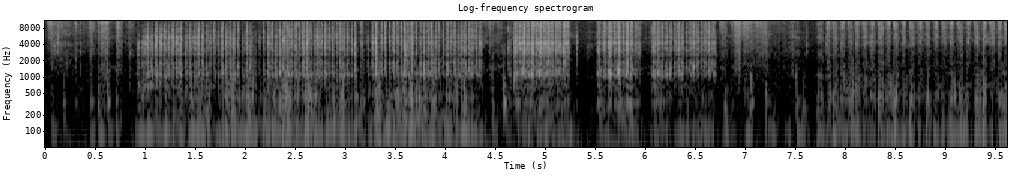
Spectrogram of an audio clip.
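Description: A small, solid, pale wooden Tengu mask keychain, carved in relief, is held in the fingers and filed with a slim metal needle file, sped up. Dry, bright rasping scratches run in dense bursts with brief pauses between strokes, and a faint low hum sits underneath.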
